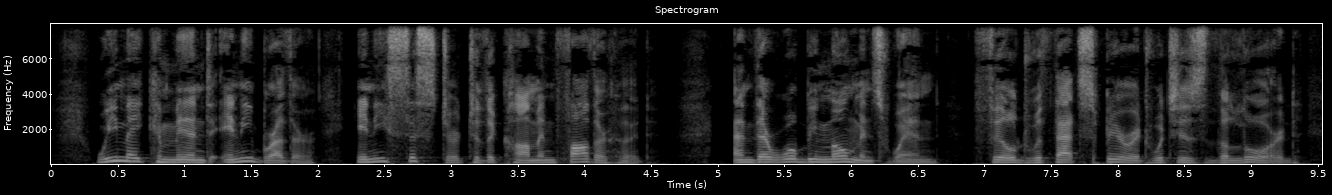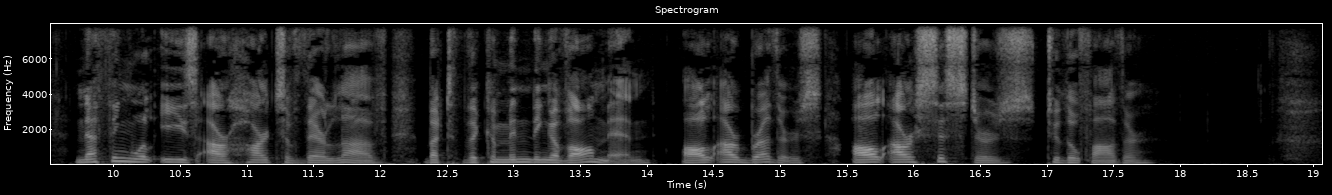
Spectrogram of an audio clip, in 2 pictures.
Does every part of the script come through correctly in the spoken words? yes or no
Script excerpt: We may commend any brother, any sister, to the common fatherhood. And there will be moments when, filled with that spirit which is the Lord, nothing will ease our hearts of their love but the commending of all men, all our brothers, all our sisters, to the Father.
yes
